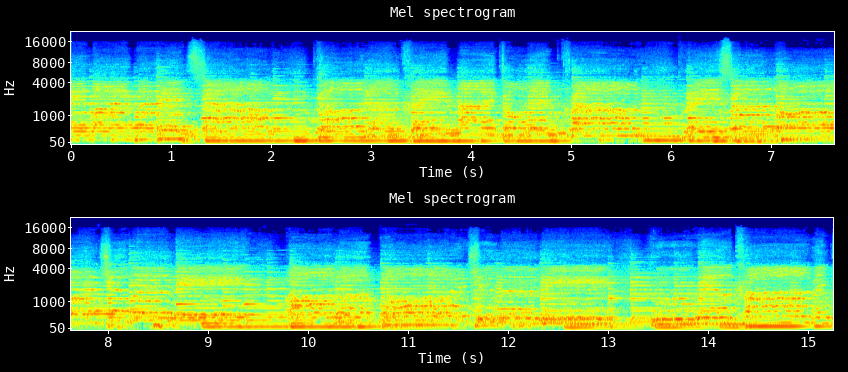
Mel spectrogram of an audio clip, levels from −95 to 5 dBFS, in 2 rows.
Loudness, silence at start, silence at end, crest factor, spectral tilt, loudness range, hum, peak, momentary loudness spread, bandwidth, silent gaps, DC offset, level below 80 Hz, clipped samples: -18 LUFS; 0 s; 0 s; 14 dB; -6 dB/octave; 1 LU; none; -4 dBFS; 3 LU; 14.5 kHz; none; under 0.1%; -32 dBFS; under 0.1%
